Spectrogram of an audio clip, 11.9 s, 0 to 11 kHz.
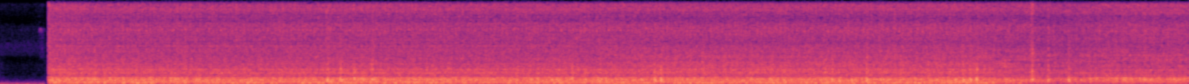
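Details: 2007 Honda Odyssey idling with a constant fast, rattly tick over the hum; a new timing belt tensioner did not cure it.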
